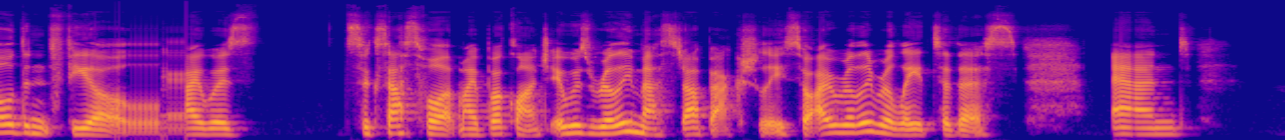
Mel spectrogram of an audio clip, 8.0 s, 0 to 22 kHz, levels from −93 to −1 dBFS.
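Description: From 0.73 to 1.17 s the speech becomes a rigid metallic buzz at 50 Hz, robotic sound from repeated short buffers, likely from repeating roughly 20 ms chunks while most real audio is skipped.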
